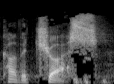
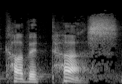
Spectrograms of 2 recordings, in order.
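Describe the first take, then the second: First: The ending sounds like 'chus', as in righteous. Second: The ending sounds like a plain 'tus'. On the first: The speaker calls it wrong. "that's not pronounced covetous. There's no E after the T, as in righteous" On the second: The speaker calls it right. "It's covetous"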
